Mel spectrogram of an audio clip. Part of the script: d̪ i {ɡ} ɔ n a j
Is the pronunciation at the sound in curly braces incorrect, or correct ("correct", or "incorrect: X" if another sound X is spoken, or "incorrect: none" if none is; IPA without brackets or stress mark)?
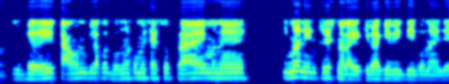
incorrect: b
